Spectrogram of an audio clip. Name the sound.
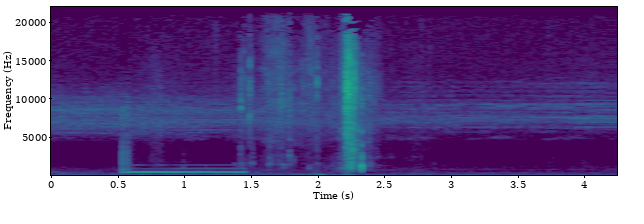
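telephone keypad dialing tones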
